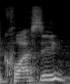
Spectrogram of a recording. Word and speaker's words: Kwasi Mensah: And we have comedian Quasi Menza. Did I say that right? – That was a pretty good attempt. Oh. Hey. Pretty good attempt. Think like Quasi, like Jesse. – Quasi? – Yeah.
